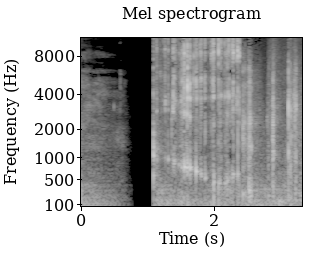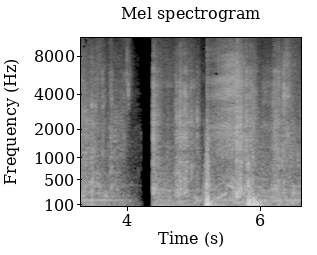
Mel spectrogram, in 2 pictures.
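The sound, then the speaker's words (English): Hard food is crunched and chewed in loud, crisp, grinding bursts that run densely on, broken by two brief silent gaps. “So I'm going to do some hard bite.”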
